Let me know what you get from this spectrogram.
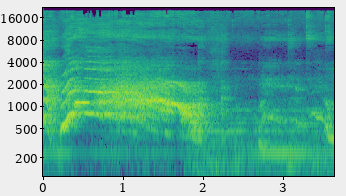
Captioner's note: Medusa screams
